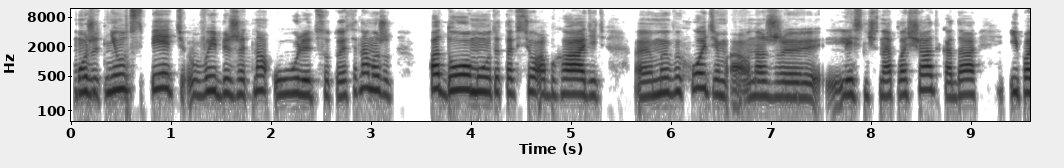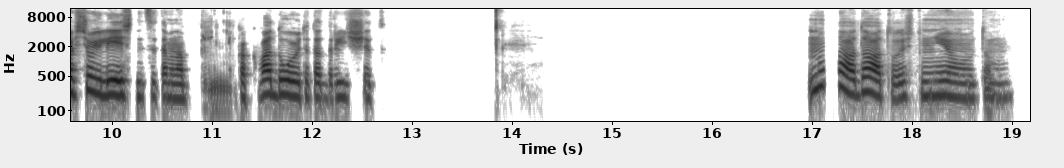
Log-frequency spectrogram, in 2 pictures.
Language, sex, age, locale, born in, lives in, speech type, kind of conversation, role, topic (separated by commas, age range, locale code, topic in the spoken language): Russian, female, 30-34, ru-RU, Ukraine, Spain, conversation, unstructured, none, Как вы относитесь к кошкам по сравнению с собаками?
